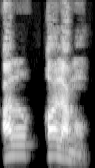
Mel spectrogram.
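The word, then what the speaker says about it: القلم: adalah huruf eh qamariah sehingga cara bacanya adalah dengan jelas ya izhar alqalamu ee begitu juga e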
